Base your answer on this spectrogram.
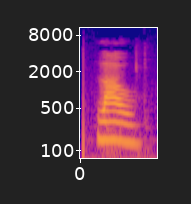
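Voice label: "lau5", Teochew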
